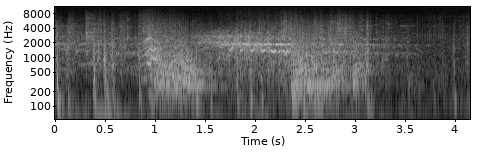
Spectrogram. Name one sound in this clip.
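Men shout loudly in a fight.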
